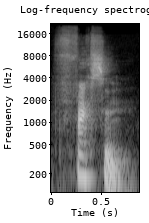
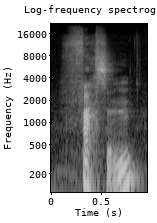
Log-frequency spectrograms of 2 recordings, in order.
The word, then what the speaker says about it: fasten: If you add an en suffix on the end, you get the verb to fasten with a silent T, fasten.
